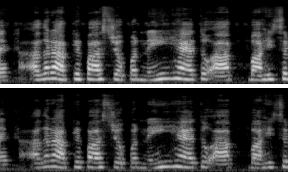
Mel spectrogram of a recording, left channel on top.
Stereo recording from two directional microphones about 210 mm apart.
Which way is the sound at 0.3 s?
30° left (ahead or behind).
